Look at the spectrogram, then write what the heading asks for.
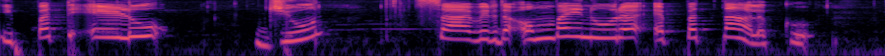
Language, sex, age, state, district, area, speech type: Kannada, female, 18-30, Karnataka, Chitradurga, urban, spontaneous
